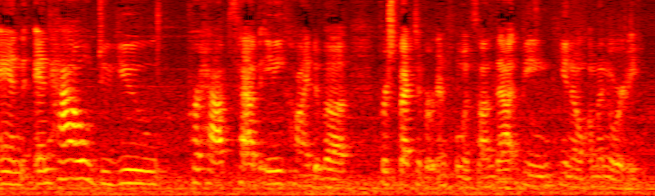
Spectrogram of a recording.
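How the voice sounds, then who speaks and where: A woman's voice: lowish voice, normal speed. A woman moderating a panel in a conversational style. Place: event room at a live panel discussion. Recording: noisy room, distant microphone.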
